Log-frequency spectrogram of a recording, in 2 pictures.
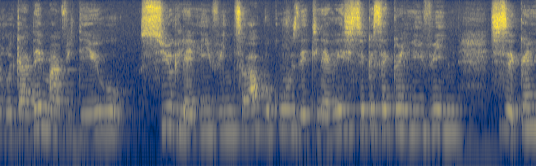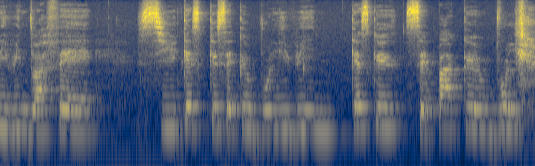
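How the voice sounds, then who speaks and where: A woman chatting casually as a hair care vlogger, upbeat and repeating herself, her voice carrying a heavy echo. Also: a little high. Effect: heavy echo around the voice. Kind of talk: casual product review. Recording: echoey room, voice far from mic.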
